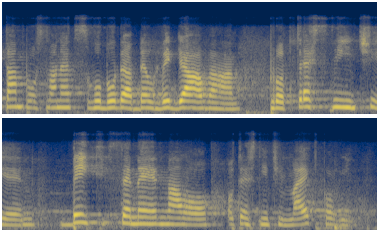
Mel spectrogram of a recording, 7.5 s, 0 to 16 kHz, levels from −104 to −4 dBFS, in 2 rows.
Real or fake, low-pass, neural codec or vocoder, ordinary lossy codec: fake; 7.2 kHz; codec, 16 kHz, 1 kbps, X-Codec, HuBERT features, trained on general audio; Opus, 24 kbps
